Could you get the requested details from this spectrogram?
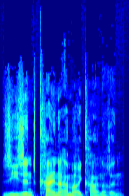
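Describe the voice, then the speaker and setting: A man modeling phrases for a language course with slow, careful enunciation. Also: sits low, big pitch swings, fairly bright tone, dry recording, clean studio sound. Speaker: native-speaker model voice. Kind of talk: slow demonstration speech.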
